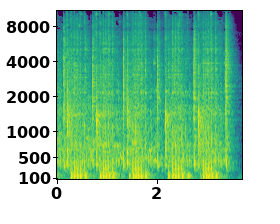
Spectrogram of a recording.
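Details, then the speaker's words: STIHL TS500i electronically controlled cutoff saw that won't start, with fuel coming out the exhaust per customer; spark plug recently replaced; five rattling pull-cord strokes with no firing, and the spark test shows no spark. "got no spark"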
